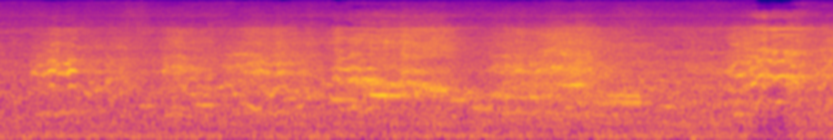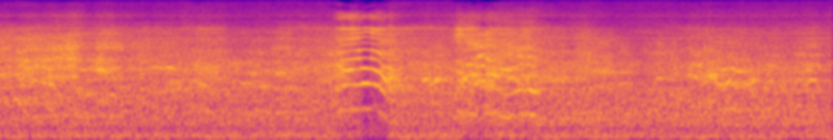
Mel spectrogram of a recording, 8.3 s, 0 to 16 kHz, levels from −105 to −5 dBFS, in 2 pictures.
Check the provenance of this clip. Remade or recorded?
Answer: remade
